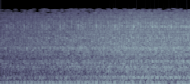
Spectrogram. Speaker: nice and quiet now but if you hear it that lifter is building up oil pressure and then the tick goes away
